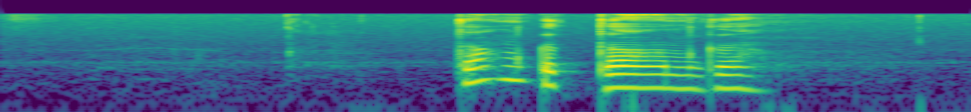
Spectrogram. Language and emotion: Russian, sad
